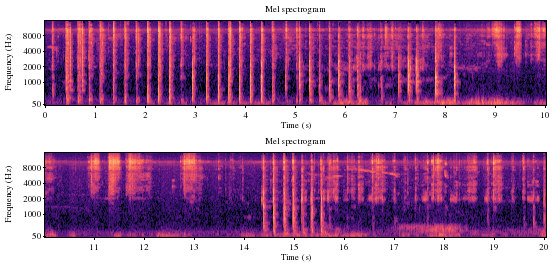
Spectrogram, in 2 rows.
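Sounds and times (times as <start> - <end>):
wooden pestle pounding in mortar: 0.4 - 6.4, 14.4 - 15.7.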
